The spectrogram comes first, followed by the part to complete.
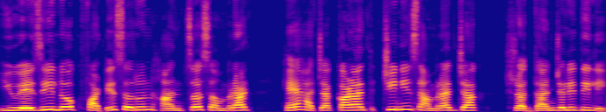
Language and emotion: Goan Konkani, neutral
